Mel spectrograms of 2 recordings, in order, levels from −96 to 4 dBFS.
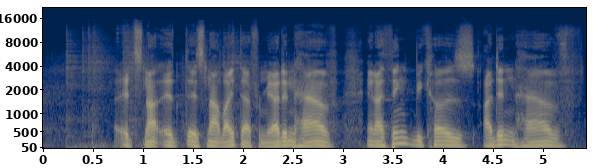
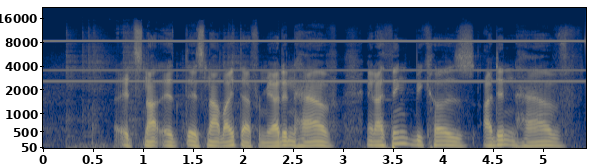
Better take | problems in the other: first | high-pitched whine; loud; throughout; 8.5 kHz, 7 dB below the speech

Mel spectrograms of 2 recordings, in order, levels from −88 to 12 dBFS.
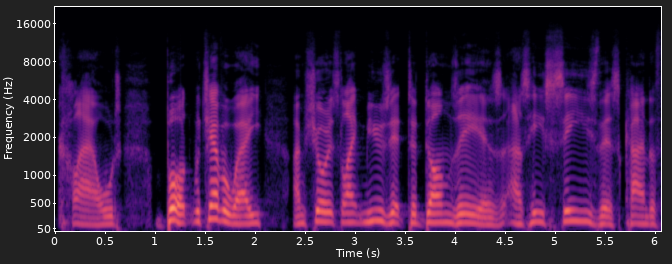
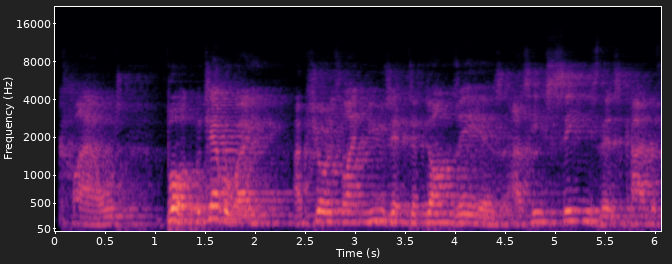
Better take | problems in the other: first | room echo; noticeable; dies away in 1 s // off-mic speech; far

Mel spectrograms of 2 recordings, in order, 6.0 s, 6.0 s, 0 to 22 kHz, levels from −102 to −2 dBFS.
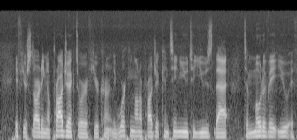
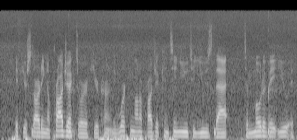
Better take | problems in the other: first | hiss; loud; throughout; 9 dB below the speech; faint in the first

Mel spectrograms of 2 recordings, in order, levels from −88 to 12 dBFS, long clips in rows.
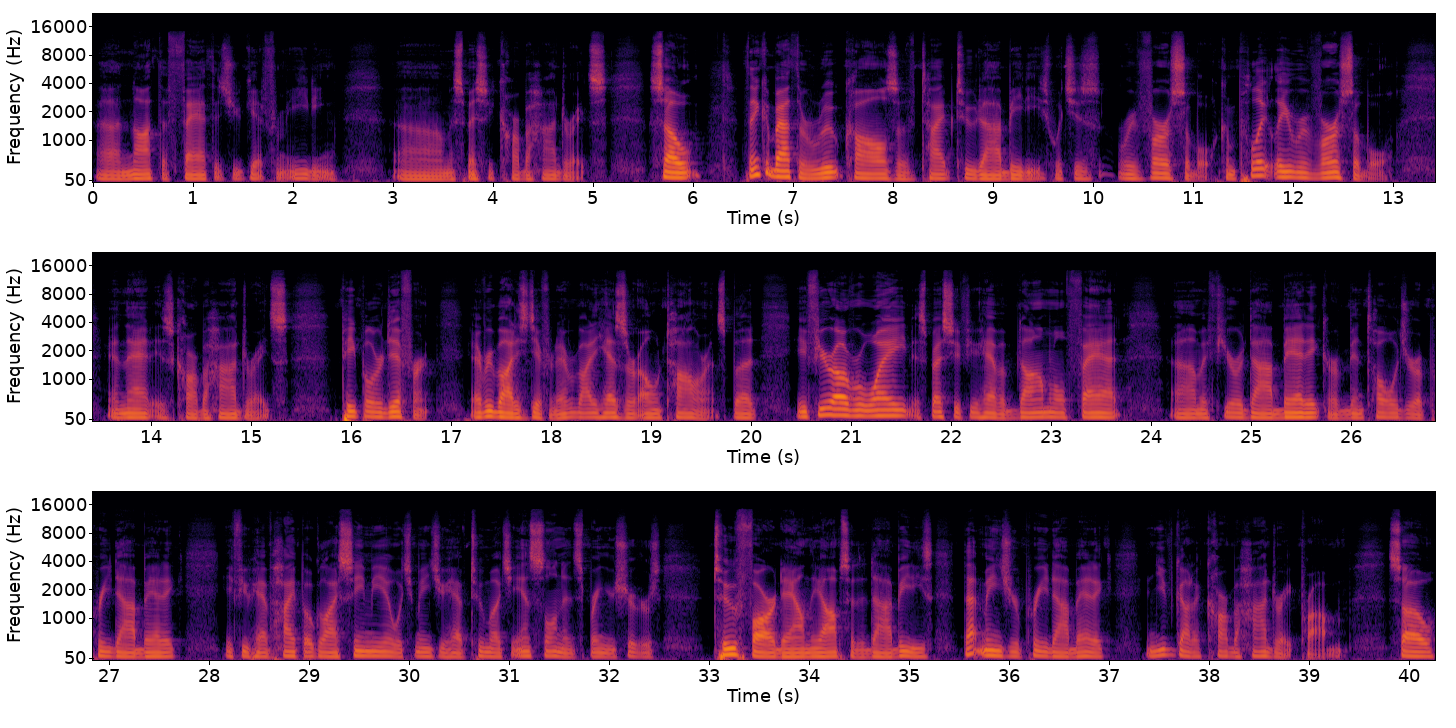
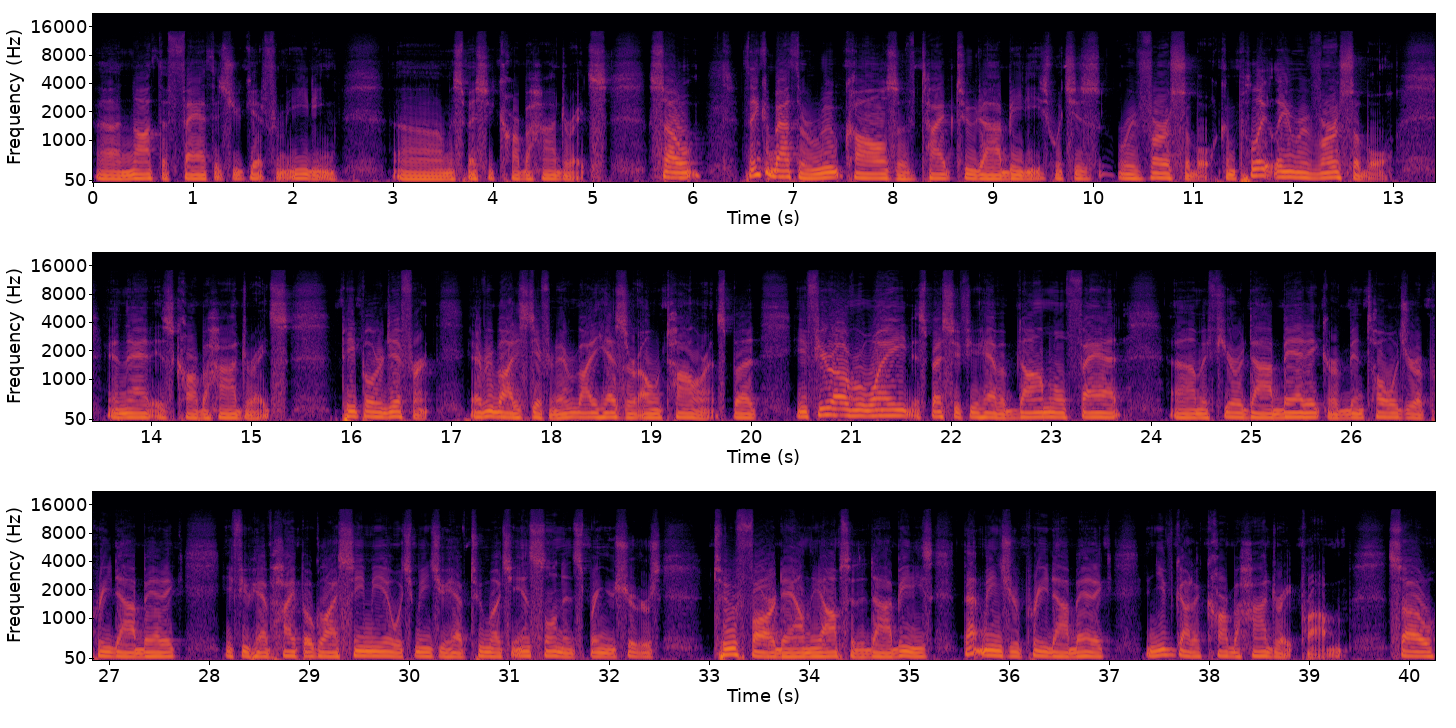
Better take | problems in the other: first | distortion; heavy; 6 dB below the speech

